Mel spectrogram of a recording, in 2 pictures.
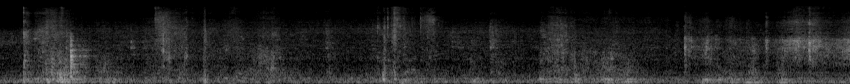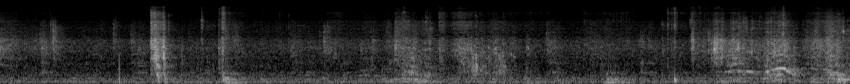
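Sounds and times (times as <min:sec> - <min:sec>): shovel scraping wet concrete: 0:05.4 - 0:09.2, 0:09.9 - 0:11.0, 0:11.8 - 0:13.9, 0:15.1 - 0:17.0.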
